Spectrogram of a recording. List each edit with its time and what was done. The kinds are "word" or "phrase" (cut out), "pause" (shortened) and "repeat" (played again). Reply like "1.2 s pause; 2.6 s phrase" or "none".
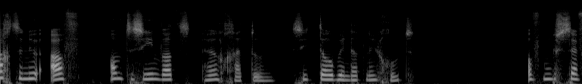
2.2 s phrase; 2.8 s pause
